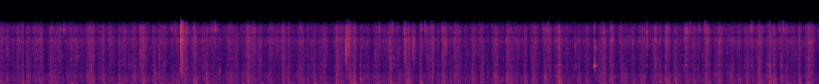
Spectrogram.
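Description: Wet laundry sloshes and thumps inside a washing machine drum.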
